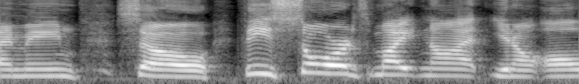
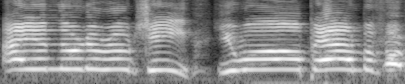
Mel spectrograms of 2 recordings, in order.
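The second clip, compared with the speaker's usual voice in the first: very high, loud character voice; 12 semitones higher, 5 dB louder than usual. Acting out a severed head speaking after decapitation: Orochi voice. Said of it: "Orochi's head was like".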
